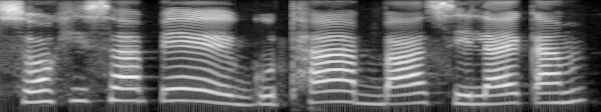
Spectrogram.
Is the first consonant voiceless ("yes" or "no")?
yes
